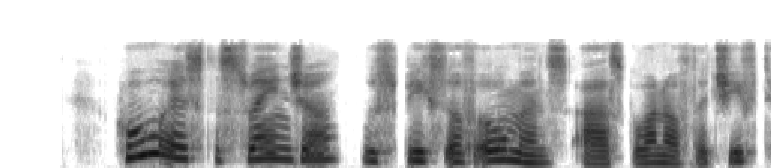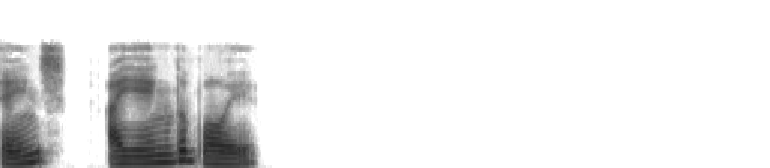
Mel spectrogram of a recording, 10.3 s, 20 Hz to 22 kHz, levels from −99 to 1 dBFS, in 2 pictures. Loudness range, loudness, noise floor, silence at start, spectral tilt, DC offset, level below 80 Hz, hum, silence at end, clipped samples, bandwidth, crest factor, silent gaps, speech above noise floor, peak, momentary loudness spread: 7 LU; -17 LUFS; under -90 dBFS; 0.8 s; -6 dB/octave; under 0.1%; -62 dBFS; none; 3.45 s; under 0.1%; 7.8 kHz; 16 dB; 5.63-5.72 s; over 74 dB; -2 dBFS; 8 LU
